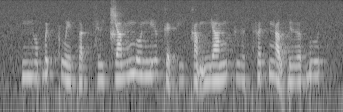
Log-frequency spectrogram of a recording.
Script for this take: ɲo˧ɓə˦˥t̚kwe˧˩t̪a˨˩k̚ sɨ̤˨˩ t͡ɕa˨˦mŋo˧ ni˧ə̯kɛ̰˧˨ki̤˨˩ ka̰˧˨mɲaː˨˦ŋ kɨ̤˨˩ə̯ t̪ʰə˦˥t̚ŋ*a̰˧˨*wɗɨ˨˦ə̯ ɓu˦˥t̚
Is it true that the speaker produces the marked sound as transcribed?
yes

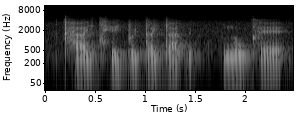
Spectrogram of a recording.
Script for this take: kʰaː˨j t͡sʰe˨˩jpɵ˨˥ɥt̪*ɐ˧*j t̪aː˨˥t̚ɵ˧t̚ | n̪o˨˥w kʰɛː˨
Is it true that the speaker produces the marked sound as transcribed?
yes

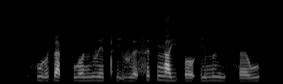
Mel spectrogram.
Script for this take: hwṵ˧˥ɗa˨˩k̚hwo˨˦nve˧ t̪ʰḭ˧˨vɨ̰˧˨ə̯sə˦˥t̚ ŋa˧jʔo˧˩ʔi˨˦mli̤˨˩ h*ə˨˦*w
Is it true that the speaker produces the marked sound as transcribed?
yes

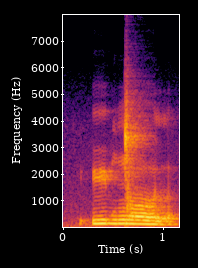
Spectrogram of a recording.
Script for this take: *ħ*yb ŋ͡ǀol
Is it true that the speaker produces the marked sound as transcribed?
no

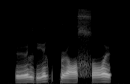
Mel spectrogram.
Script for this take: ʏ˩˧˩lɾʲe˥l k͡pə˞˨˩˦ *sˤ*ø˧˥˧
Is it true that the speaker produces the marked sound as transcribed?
yes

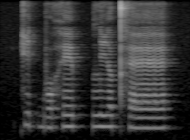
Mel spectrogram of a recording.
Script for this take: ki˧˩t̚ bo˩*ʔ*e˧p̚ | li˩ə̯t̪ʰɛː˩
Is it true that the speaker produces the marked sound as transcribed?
no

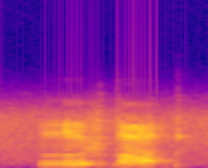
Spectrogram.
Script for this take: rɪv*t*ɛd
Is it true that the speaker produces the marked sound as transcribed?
no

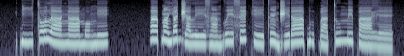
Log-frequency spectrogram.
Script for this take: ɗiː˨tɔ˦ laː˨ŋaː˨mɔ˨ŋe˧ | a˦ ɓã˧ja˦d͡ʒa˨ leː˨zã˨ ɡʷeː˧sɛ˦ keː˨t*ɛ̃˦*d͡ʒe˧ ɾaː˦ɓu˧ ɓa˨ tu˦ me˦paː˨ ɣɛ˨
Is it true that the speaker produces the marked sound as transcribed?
no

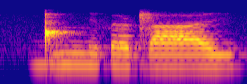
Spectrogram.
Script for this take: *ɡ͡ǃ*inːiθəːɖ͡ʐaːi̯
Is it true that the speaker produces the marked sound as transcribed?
yes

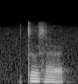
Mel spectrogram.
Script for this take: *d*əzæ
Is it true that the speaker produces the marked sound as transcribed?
no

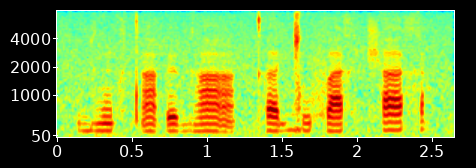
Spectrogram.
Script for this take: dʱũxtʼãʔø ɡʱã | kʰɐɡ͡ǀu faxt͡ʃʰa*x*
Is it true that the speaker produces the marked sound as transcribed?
yes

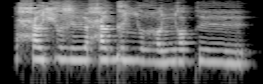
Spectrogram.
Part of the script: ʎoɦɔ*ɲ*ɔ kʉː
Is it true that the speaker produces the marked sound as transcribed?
yes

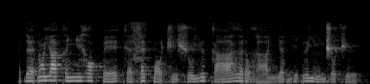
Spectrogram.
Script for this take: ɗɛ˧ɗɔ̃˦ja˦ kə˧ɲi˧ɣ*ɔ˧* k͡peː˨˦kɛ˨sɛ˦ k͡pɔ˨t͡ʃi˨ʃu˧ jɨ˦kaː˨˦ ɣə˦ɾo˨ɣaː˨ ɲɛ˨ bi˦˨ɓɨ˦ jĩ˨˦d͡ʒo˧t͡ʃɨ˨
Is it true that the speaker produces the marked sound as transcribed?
yes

